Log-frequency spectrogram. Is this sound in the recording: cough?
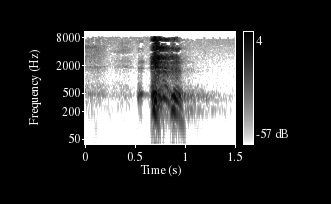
yes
